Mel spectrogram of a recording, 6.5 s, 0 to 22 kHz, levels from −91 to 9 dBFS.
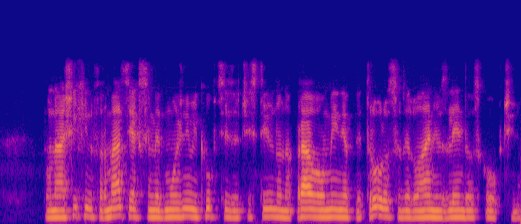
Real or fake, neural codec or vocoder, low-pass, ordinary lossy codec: fake; codec, 16 kHz, 8 kbps, FunCodec, trained on Chinese and English, 25 frames a second; none; none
